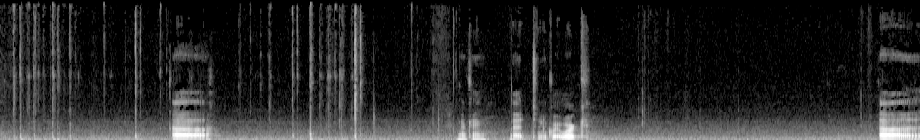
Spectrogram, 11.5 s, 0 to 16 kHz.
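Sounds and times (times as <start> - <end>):
keystrokes on a computer keyboard typing a web address: 0.0 - 2.2, 3.0 - 4.6
speech: 2.2 - 2.7, 5.7 - 7.4, 11.0 - 11.4.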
